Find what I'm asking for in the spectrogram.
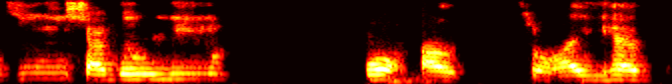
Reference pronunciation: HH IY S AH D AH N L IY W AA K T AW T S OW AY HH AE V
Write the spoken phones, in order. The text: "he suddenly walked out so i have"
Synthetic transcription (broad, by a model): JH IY S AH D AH N L IY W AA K AW T S OW AY HH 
